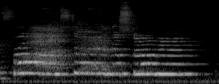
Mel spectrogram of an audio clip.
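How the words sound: It is said in a loud shouting voice.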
